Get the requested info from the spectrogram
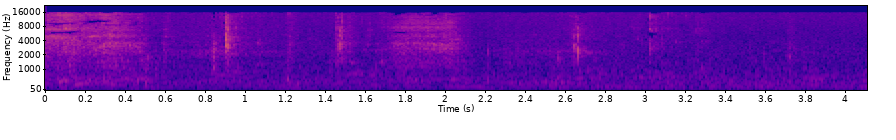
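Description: Faint close-up chewing of a mouthful of food, with a few soft, wet mouth clicks.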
